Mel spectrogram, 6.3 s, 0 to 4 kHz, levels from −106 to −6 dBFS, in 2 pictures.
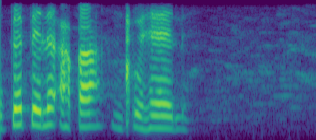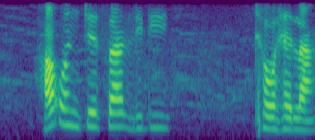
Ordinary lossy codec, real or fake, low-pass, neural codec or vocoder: none; real; 3.6 kHz; none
